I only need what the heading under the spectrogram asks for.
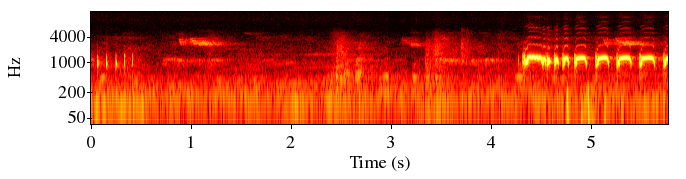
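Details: Calling to attract a male, a female zebra dove gives a few soft quick notes, then after a quiet stretch with faint thin bird chirps, a loud burst of about eight rolling, stuttered coos.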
